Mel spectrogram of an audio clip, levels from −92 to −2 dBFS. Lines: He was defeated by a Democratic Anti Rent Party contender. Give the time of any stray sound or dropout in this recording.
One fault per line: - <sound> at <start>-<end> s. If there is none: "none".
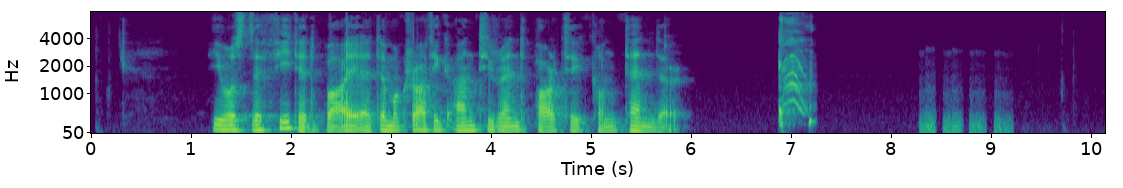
- cough at 6.9-7.3 s
- laugh at 8.3-9.2 s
